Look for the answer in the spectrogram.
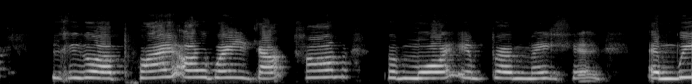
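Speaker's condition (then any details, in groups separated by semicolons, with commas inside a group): Cerebral palsy; impaired speech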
